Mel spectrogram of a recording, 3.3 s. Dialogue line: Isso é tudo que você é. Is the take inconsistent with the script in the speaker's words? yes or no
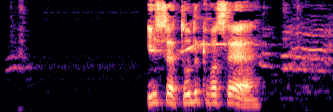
no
